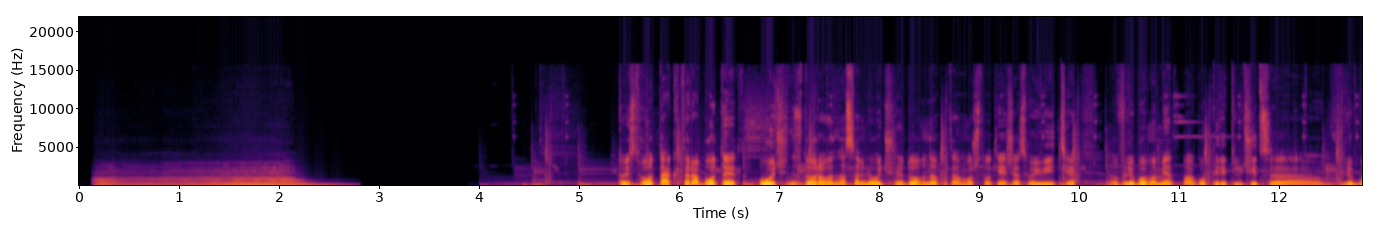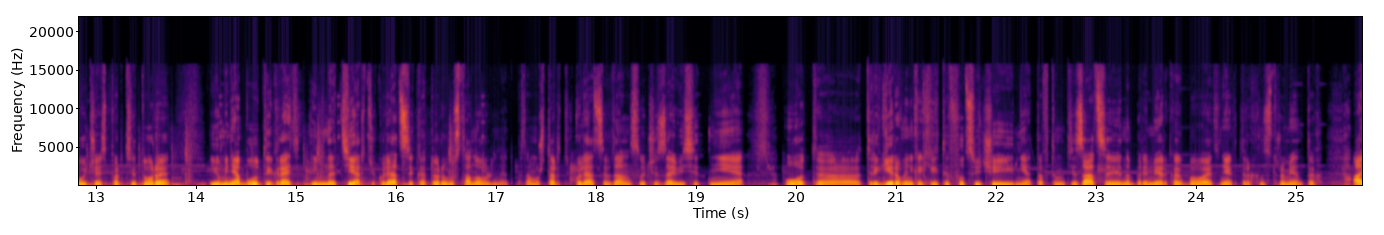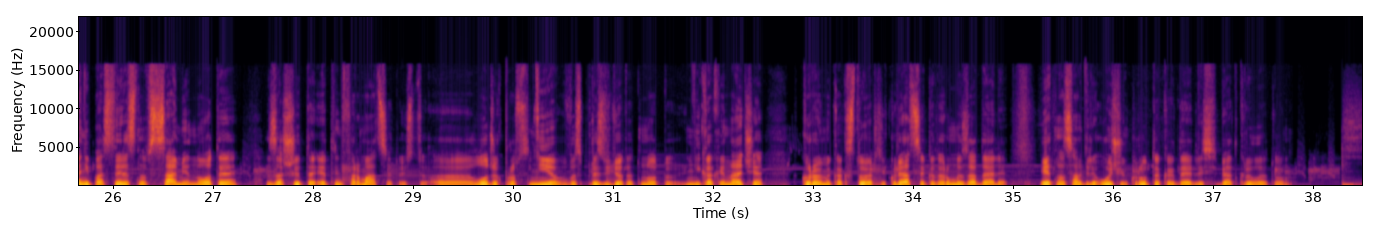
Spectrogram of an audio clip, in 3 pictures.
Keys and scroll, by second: 2.8 space.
